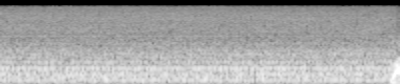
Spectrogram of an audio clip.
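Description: Steady whirring hum of a powered-up Mazak CNC lathe standing idle: a low, even tone under a constant rushing noise.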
